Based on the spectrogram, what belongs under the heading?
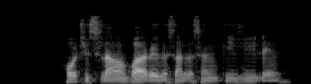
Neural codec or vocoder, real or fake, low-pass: codec, 44.1 kHz, 1.7 kbps, Pupu-Codec; fake; 9.9 kHz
